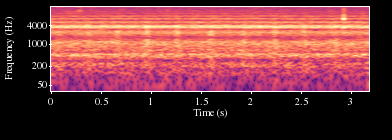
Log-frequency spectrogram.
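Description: Honeybees swarm around a hive as a subarctic beekeeper works it, giving a dense, steady buzz that holds at an even level throughout, fairly faint, with no talking.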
